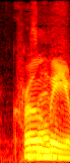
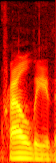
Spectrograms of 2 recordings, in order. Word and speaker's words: Crowley: Crowley rhymes with unholy, not Crowley. That rhymes with Fowley.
